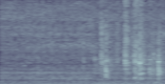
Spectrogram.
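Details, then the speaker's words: Cornelius ice maker, newly installed, on initial startup: steady hum, then light cracking clatters as cubes release and drop after the water valve cycles. This is a normal ice harvest, and the technician is checking that it drops correctly. "It's kind of You can hear it dropping. I just want to make sure it's dropping correctly."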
